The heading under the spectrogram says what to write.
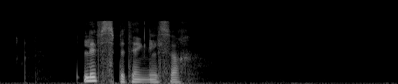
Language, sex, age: Norwegian, male, 32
